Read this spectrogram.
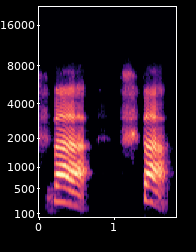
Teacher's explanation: So in fa as well, there is this fa, air, okay? So we are going to put the tip of our upper teeth onto the lower lips, and we are going to say fa by removing air from our mouths like fa, fa.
